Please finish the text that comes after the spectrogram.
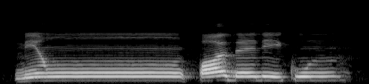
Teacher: Kalimat min qablikum seharusnya dibaca tebal ikhfa'nya karena huruf qaf termasuk huruf yang memiliki sifat isti'ala.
